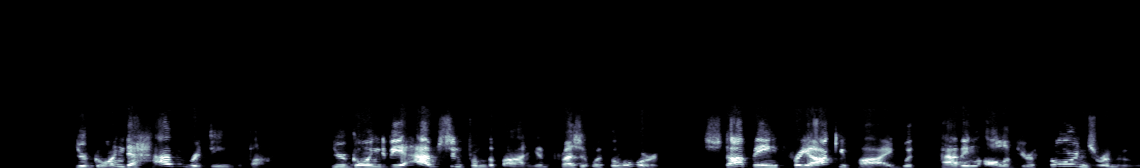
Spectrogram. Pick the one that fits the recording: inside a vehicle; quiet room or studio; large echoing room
large echoing room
